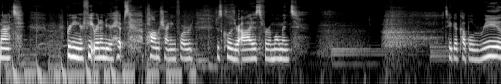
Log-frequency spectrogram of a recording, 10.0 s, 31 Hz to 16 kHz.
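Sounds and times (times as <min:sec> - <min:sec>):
soft background music: 0:00.0 - 0:10.0
woman breathing in: 0:03.9 - 0:04.3, 0:06.1 - 0:08.9.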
